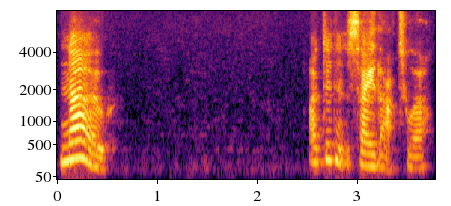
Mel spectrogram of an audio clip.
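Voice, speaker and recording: A woman's voice: medium pitch, animated, takes it slowly, a bit bright. A woman in casual, argumentative livestream chat, blunt, defensive and emphatic in the way she talks.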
